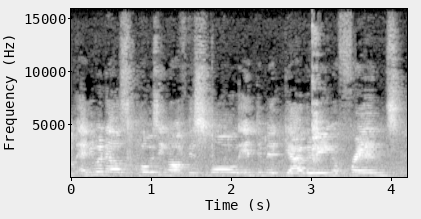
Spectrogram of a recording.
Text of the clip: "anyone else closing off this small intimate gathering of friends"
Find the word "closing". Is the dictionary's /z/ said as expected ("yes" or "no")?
yes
